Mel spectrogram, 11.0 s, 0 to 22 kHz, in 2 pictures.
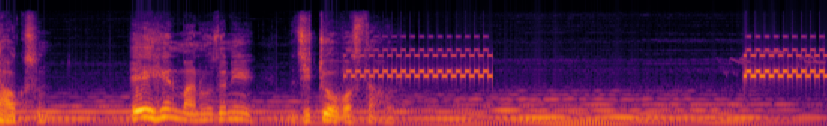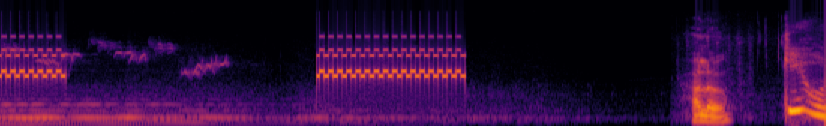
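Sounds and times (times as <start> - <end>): soft background music: 0.0 - 8.9
electronic telephone ringing: 2.3 - 3.3, 5.0 - 6.0, 7.6 - 8.7.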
